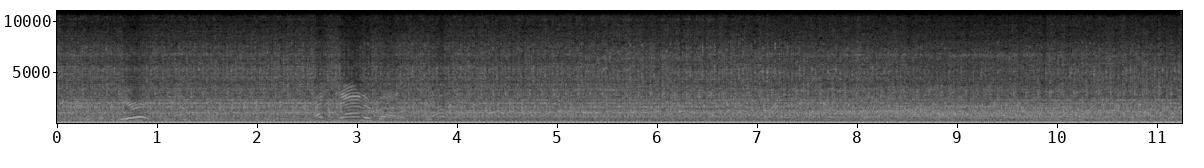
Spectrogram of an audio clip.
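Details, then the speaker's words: Massey Ferguson 35 tractor, Perkins A3.152 three-cylinder diesel, after head gasket replacement for an oil leak; warmed to full operating temperature after high-rpm runs. Steady, smooth low-rumble idle, no misses or knocks; no leaks so far, healthy. "all right she runs as good as she looks now i just ran her up and down the street a bunch of times at high rpm got the engine to full operating temperature so far no leaks so i think we'll be all right"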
